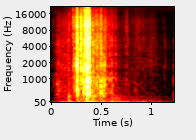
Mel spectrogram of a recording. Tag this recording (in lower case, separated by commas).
wood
